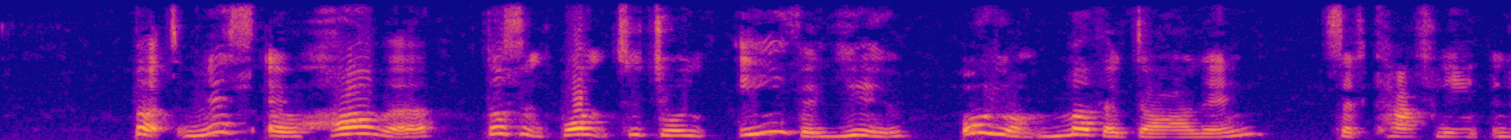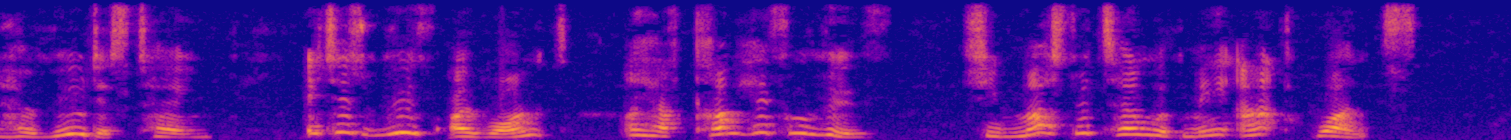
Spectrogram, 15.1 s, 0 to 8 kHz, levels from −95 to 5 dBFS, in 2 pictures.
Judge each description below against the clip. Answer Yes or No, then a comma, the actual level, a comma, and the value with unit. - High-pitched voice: Yes, very high, 300 Hz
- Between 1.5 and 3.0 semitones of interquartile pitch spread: No, wide, 8.2 semitones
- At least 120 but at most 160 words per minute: Yes, average, 145 wpm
